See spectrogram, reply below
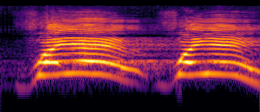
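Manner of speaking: high, loud, shouted preaching voice. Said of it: "il hausse la voix".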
